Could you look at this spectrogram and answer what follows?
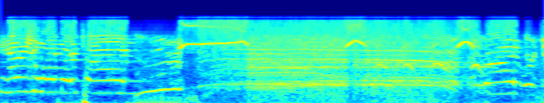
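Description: An outdoor Earth Day rally crowd in Berkeley cheering, whooping and shouting loudly and continuously, with high pitched screams and whistles rising above the roar.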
